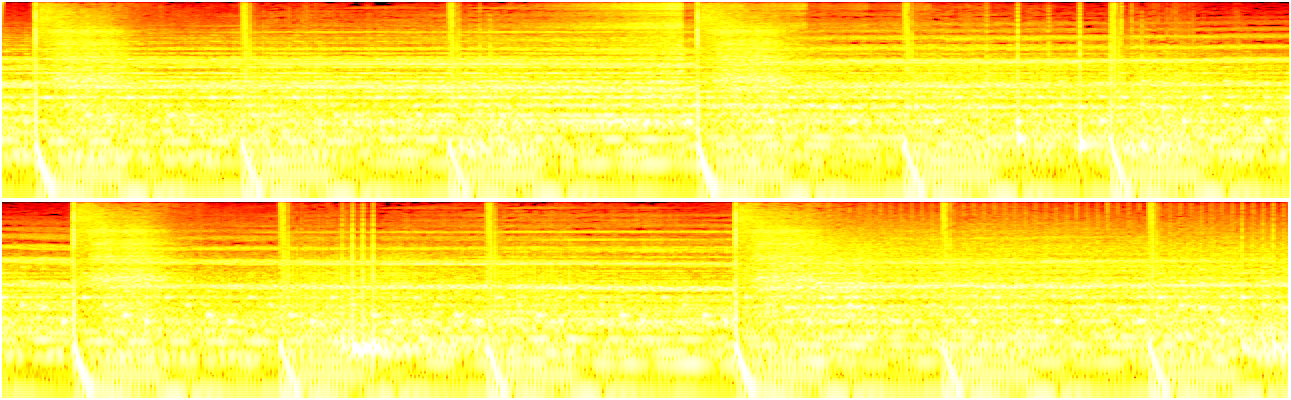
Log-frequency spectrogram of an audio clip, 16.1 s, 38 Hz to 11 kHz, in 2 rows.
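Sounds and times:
deep kick drum: 0:00.0 - 0:16.0
droning synth: 0:00.0 - 0:16.0.

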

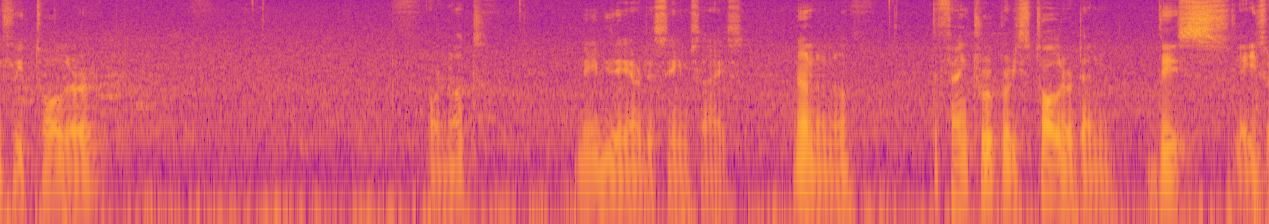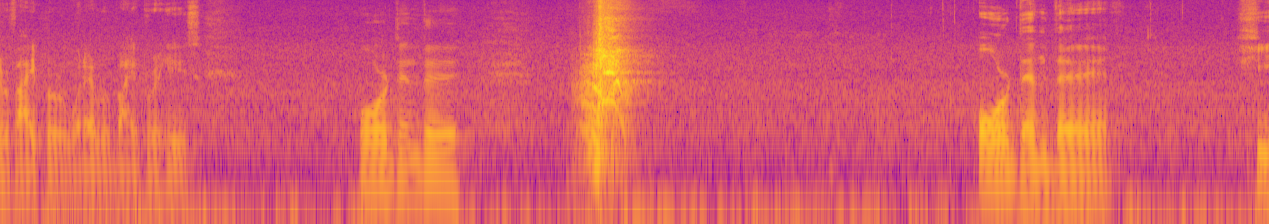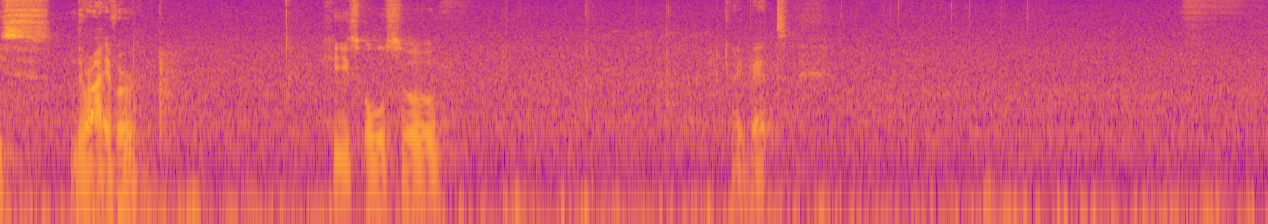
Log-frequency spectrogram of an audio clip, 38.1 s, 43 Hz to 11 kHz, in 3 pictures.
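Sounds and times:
background hiss: 0:00.0 - 0:31.8.

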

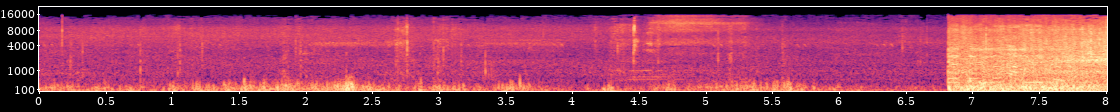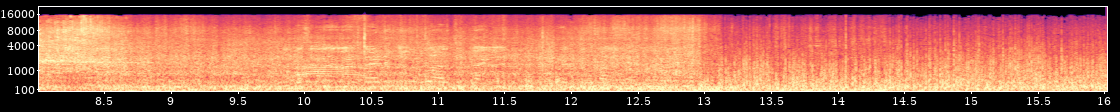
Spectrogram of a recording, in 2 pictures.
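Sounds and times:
car road and wind noise: 0:00.0 - 0:16.0.

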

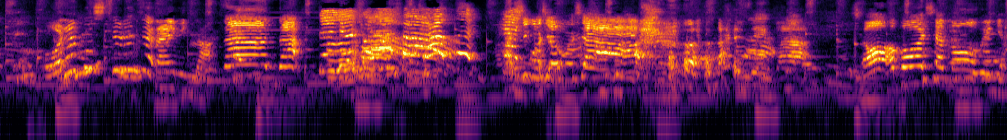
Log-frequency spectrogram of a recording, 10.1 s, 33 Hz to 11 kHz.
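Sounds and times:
young children calling out together: 0:03.1 - 0:06.6.

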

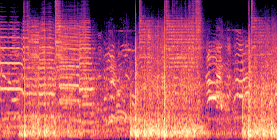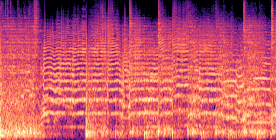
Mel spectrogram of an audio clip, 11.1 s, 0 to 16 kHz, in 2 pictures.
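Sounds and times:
brass instruments playing: 0:00.0 - 0:04.0, 0:05.0 - 0:11.0.

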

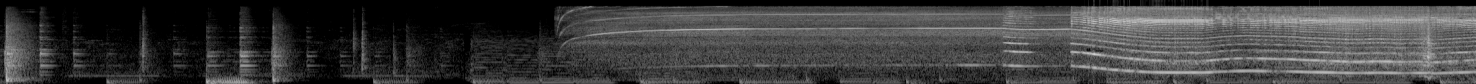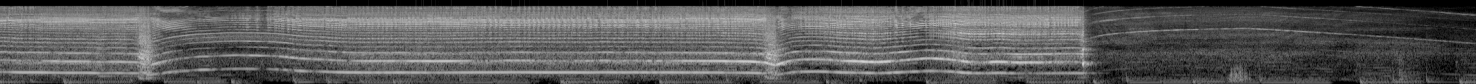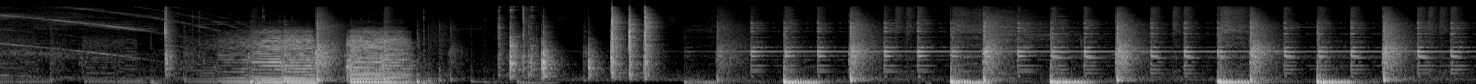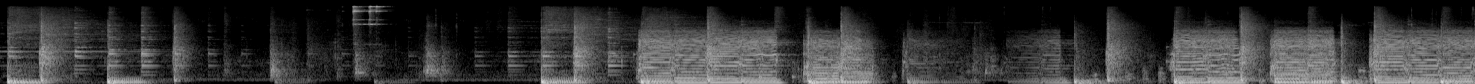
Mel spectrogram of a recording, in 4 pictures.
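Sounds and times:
wood router motor whining: 0:05.6 - 0:32.6.

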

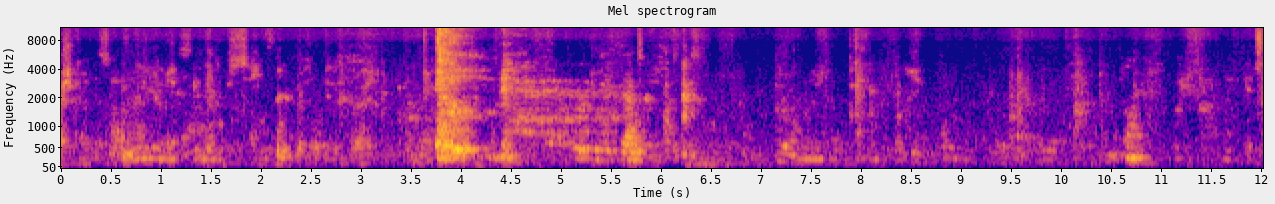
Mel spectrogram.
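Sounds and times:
low murmured conversation: 0:00.0 - 0:12.0
loud short cough: 0:03.7 - 0:04.8.

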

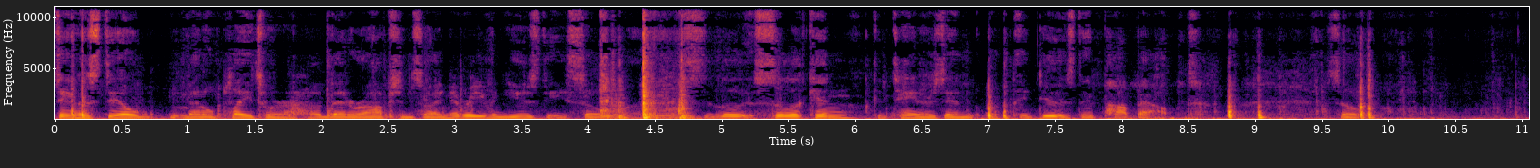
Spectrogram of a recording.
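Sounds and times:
man speaking: 0:00.0 - 0:08.7, 0:09.6 - 0:09.9.

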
